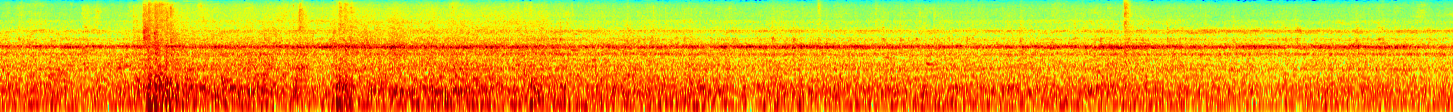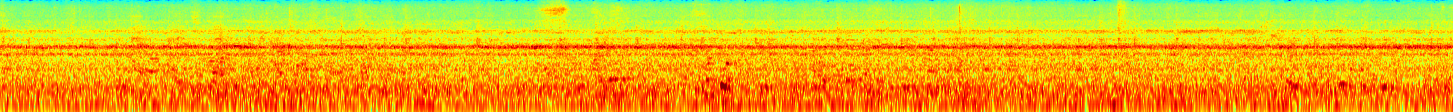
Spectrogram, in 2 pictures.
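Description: Sōbu Line rapid electric train running at speed, heard from inside the leading car: a steady rumble of wheels on rail with a constant high whine. A sharp clack about a second and a half in, and a few fainter knocks later.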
